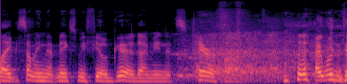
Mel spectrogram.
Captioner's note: Michael and audience laugh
